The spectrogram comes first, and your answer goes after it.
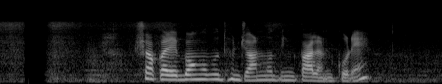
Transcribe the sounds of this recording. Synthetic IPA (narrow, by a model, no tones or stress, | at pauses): ʃɔkalebɔŋɡobod̪ʱoɾd͡ʑɔnmod̪inpalonkoɾe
